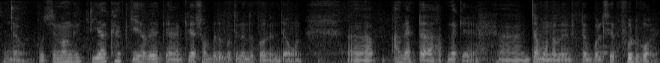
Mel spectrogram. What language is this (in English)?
Bangla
